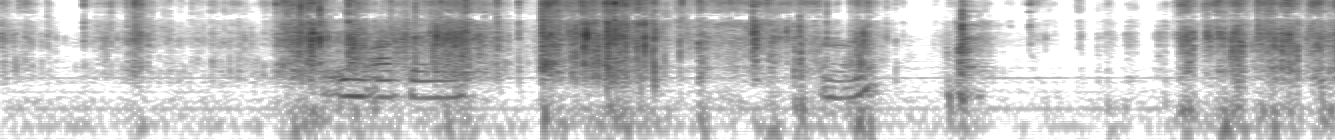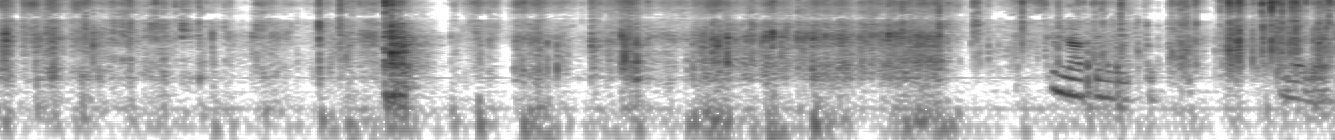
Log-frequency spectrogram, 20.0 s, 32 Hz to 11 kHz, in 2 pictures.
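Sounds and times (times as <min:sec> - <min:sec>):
packaging crackling rustles: 0:00.0 - 0:06.8, 0:08.7 - 0:20.0.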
